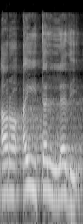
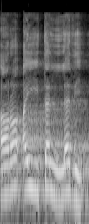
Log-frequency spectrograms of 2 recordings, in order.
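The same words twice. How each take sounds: Both takes have the same delivery.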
